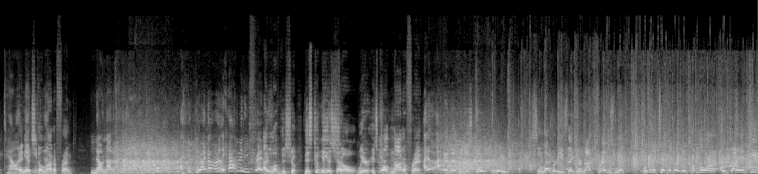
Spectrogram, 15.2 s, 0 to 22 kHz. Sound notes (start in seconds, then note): 8.4 laughter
